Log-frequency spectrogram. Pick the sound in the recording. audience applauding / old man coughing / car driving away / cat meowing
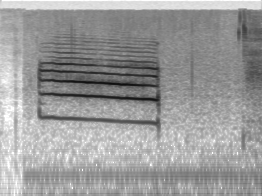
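cat meowing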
